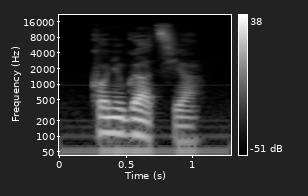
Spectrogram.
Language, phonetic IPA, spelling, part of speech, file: Polish, [ˌkɔ̃ɲuˈɡat͡sʲja], koniugacja, noun, Pl-koniugacja.ogg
